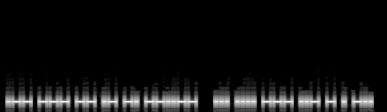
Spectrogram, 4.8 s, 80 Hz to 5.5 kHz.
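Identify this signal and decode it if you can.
Morse code, heard as a keyed tone, about 36 wpm, 600 Hz. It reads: WOMAN, SHOUTED
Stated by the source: Morse practice at 36 wpm, text of Ken Follett's novel Never, from CW med Gnister.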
